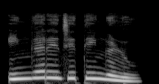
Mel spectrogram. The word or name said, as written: ಇಂಗರೆಜಿತಿಂಗಳು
